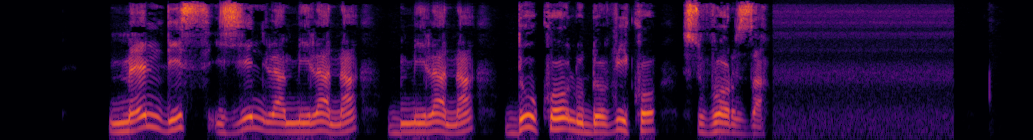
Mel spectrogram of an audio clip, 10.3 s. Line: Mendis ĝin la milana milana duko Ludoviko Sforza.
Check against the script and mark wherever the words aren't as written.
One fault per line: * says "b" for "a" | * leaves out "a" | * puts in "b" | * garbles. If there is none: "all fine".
all fine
